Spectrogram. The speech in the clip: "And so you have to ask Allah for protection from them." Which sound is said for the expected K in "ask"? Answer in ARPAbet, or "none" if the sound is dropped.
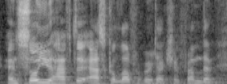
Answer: K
